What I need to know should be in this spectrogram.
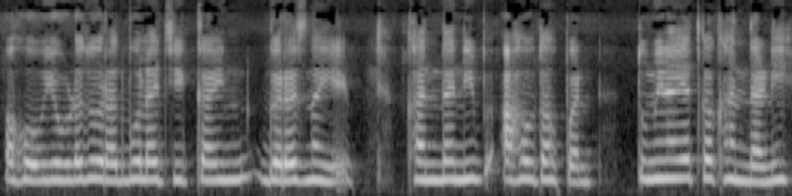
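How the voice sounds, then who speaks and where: A woman voicing a proud, sharp-tongued mother-in-law who speaks in a dry, scolding way. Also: high voice, little pitch movement, normal speed, muffled recording, lightly acted.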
